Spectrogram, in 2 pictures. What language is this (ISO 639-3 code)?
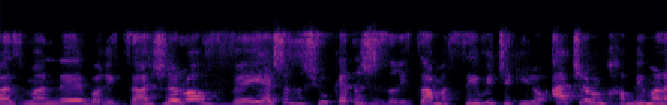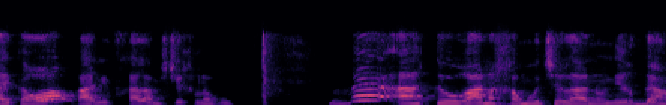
heb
